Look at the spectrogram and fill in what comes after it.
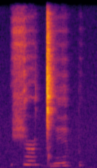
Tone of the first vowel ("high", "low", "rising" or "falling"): high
